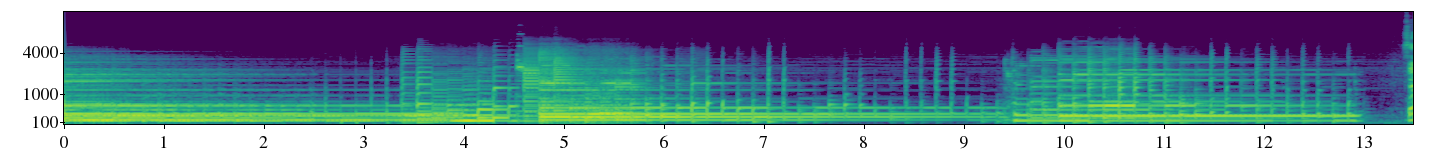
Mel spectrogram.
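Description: Electric guitar through an EarthQuaker Devices Pyramids flanger pedal: loud sustained chords with a swirling, shifting metallic sweep. Notes are struck anew partway through, then cut off sharply near the end. No talking.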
